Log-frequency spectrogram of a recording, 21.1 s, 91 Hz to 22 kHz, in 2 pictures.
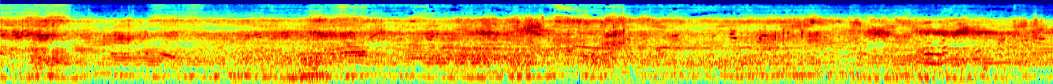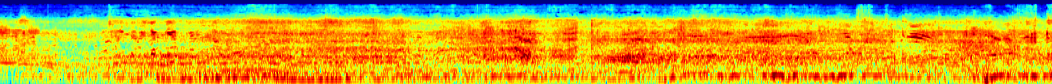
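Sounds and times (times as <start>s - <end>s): distant motocross engines revving: 0.0s - 21.0s.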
